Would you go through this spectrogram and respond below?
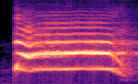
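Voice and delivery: shrill cackling yelp, way up high; high mocking screech; mocking high shriek. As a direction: let out a taunting squeal. Mocking Giants fans.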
